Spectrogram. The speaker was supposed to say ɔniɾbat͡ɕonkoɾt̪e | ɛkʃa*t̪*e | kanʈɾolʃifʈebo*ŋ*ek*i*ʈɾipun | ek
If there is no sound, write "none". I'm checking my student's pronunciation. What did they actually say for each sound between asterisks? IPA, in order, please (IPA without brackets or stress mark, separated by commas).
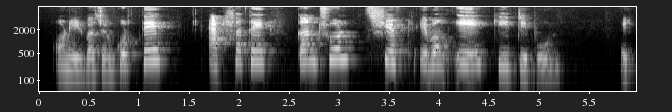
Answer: t̪ʰ, ŋ, i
